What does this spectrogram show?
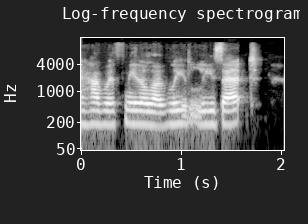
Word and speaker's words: Lezette: now sure um well again my name is liette and you totally said it right um and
